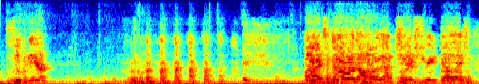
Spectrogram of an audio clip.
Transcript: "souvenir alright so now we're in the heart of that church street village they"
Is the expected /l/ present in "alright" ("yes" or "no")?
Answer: no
